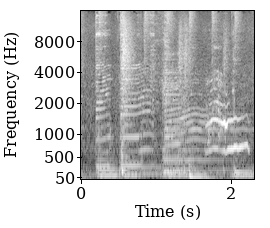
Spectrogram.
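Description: Several meows from Brittany, the top cat at the Yakuza 6 cat cafe, rising and falling in pitch, close and clear over faint in-game background tone.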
